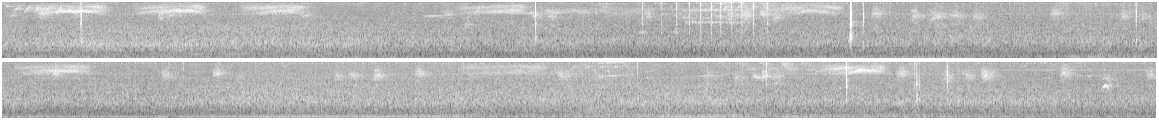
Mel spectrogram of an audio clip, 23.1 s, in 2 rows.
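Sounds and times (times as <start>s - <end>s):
quick ticks: 6.4s - 7.8s
sharp click: 6.4s - 7.8s, 8.4s - 8.8s.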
